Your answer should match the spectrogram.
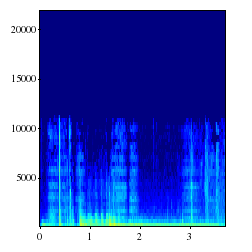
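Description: A car starting and driving away: a quiet engine turns over with a few brief clicks and knocks, then settles into a low, steady running rumble.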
